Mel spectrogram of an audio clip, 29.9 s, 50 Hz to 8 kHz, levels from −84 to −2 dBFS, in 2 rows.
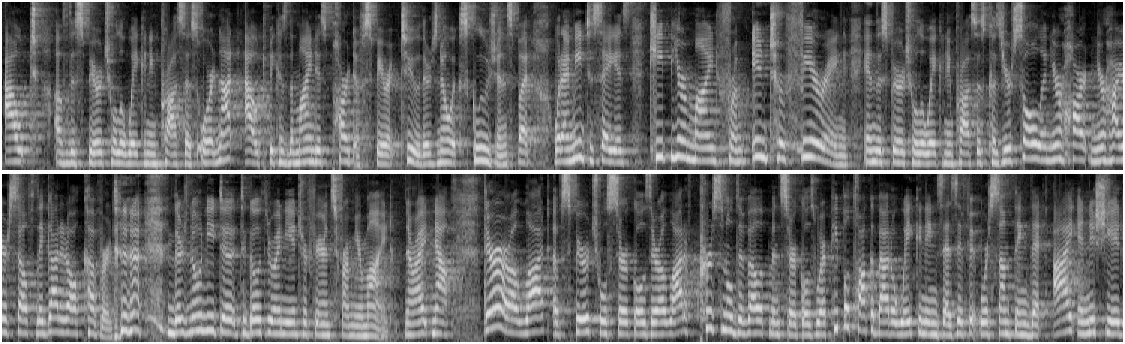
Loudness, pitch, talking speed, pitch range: -19 LUFS, 210 Hz, 190 wpm, 195-230 Hz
